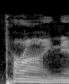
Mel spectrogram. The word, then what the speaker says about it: Perrine: She was Perrine, wasn't it? – Perrine, yeah. I never knew how to say her last name.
